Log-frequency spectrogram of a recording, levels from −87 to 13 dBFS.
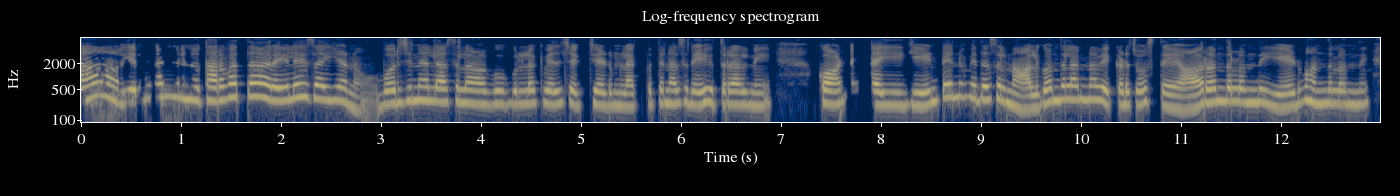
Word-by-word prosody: ఆ! - - +4 0.5
ఎందుకంటే, 330 +6 -4
నేను 300 -2 0
తర్వాత 335 +5 +2 0.3
రియలైజయ్యాను. 290 - +1 0.3
ఒరిజినల్ 280 +3 0
అసలా 260 -2 -1 0.2
గూగుల్‌లోకి 240 +1 -4
వెళ్ళి 230 +1 -1
చెక్ 225 -3 -3
చేయడం, 220 -2 -1
లేకపోతే 225 +3 -6
నా - - +2
స్నేహితురాలిని 230 -2 -1 0.6
కాంటాక్టయ్యి 235 -2 +1 0.3
ఏంటే 270 +9 +1
నువ్విదసలు 310 -3 +1
నాలుగొందలన్నావు, 285 +10 +1
ఇక్కడ 225 0 -2
చూస్తే 235 -3 -2 0.3
ఆరొందలుంది, 260 +2 +1 0.2
ఏడు 215 +3 -2
వందలుంది. 235 -2 -2
255 Hz, 105 wpm, -20 LUFS, 230-290 Hz, 0.6 s, ఆ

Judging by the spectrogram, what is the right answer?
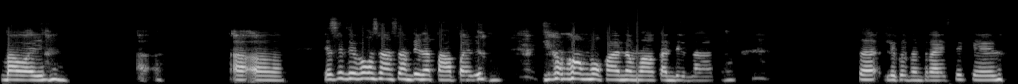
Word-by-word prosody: Bawal 210 -1 +4
yun 210 -3 0 0.7
oo. - - -15 0.8
Oo 200 -1 +1 0.5
kasi 230 +4 -1
'di 260 0 +2
ba 270 - +4
kung 270 -1 +4
saan-saan 245 -2 +2
tinatapal 210 -3 +1
yun, 200 -5 -3 0.4
yung 245 +3 +1
mga 260 0 +5
mukha 225 -2 +2
ng 210 -1 +2
mga 205 -1 +2
kandidato. 185 -1 -6 1.4
Sa 220 -1 +3
likod 210 +1 -3
ng 195 -1 -4
tricycle. 205 +3 -3
210 Hz, 125 wpm, -18 LUFS, 200-230 Hz, 1.4 s, mga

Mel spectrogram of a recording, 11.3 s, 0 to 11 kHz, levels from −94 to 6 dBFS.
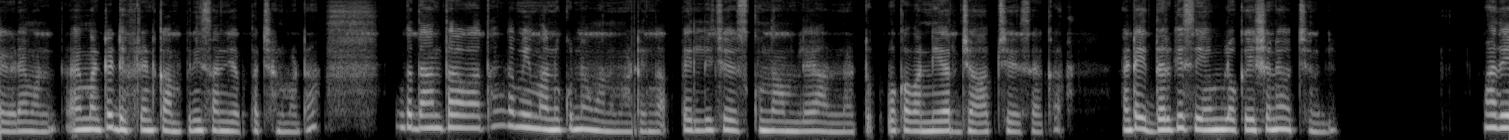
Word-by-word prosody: అయ్యాడమన్ 215 0 -4 0.2
ఏమంటే 255 +3 +5
different 245 0 +1
companies 235 +2 -1
అని 225 -1 0
చెప్పొచ్చనమాట. 210 +1 -9 0.7
ఇంక 310 0 -1
దాని 295 0 +1
తర్వాత 290 -1 -1
ఇంక 350 - -4
మేము 285 -3 +3
అనుకున్నాంనమాట 245 -5 +1
ఇంగా 210 -2 -7
పెళ్లి 245 0 -2
చేసుకుందాంలే 225 -2 -1
అన్నట్టు 205 0 -9 0.2
ఒక 240 - -13
1 220 0 +2
ఇయర్ 230 -2 0
జాబ్ 210 0 -5
చేశాక. 205 -1 -8 0.5
అంటే 255 +3 +4
ఇద్దరికి 250 +5 +3
సేమ్ 250 0 +7
లొకేషనే 250 +1 +2
ఒచ్చింది. 225 -2 -9 1.2
అదే 295 0 +5
235 Hz, 145 wpm, -29 LUFS, 215-255 Hz, 1.2 s, సేమ్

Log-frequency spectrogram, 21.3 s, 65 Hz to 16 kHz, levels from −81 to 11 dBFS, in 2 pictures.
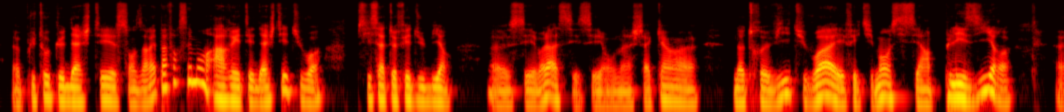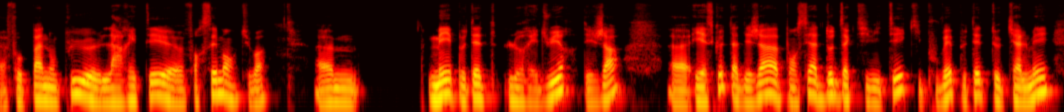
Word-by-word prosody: heu, 95 - -5
plutôt 115 +7 -3
que 120 - -1
d'acheter 110 +1 +1
sans 100 -1 -5
arrêt? 125 +8 0
Pas 215 - +2
forcément 285 +2 0
arrêter 115 -3 +2
d'acheter, 115 - 0
tu 175 -10 -8
vois? 100 -2 -1 0.3
Si - - -7
ça 120 -1 +1
te 115 - 0
fait 115 +1 0
du 110 0 -3
bien, 110 -2 0 0.4
heu, 90 0 -4
c'est 95 +1 -5
voilà, - - +2
c'est - - -11
c'est - - -6
on 90 - -7
a 90 0 -5
chacun, 100 +2 -3
heu, - - -9 0.4
notre 105 0 -1
vie, 125 +12 -2
tu - - -9
vois? 130 +3 +6
Et - - +3
effectivement 100 +7 -1
si 130 +1 -8
c'est 130 -5 -5
un 95 - -3
plaisir, 130 - +2 0.5
heu, 85 - -6
faut 105 +2 -4
pas 120 +2 +3
non 110 -2 +2
plus, 150 +9 +2
heu, - - 0
l'arrêter, 115 +6 +1
heu, 100 -3 +2
forcément, 135 +6 +1
tu 130 - -12
vois? 100 +5 -1 0.5
Hem, 100 0 0 0.7
mais 135 +6 +6
peut-être 125 +1 0
le 115 -2 -2
réduire 130 - +1
déjà, 100 0 +1 0.5
heu, 95 -1 +2
et 115 - +2
est-ce 105 - +1
que 210 - +2
tu 215 - 0
as - - +2
déjà 140 +9 +4
pensé 115 +2 -3
à 150 - +6
d'autres 140 +1 +1
activités 120 - -1
qui 200 - -11
pouvaient 135 +5 0
peut-être 145 -1 -2
te 115 - -1
calmer 115 - +3
115 Hz, 195 wpm, -24 LUFS, 100-135 Hz, 0.7 s, vois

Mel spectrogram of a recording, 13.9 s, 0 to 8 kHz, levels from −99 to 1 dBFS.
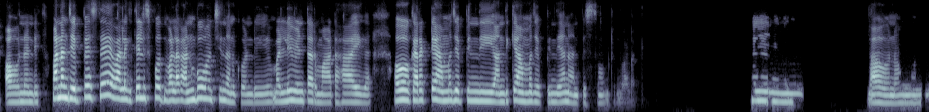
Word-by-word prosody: అవునండి. 185 0 -2 0.3
మనం 280 +2 +10
జెప్పేస్తే 280 +6 +3 0.2
వాళ్ళకి 245 -4 +3
తెలిసిపోతు 265 -1 0
వాళ్ళకు 215 0 +3
అనుభవమొచ్చిందనుకోండి 220 -8 -2 0.3
మళ్ళీ 195 +3 -1
వింటారు 205 -3 -1
మాట 175 +1 -5
హాయిగా. 180 -2 -2 0.4
"ఓహ్! 225 0 +8
కరెక్టె 220 +2 +2
అమ్మ 210 +1 0
జెప్పింది. 210 -1 -2 0.2
అందుకే 195 +4 -4
అమ్మ 195 0 -3
జెప్పిందని 185 +1 -5
అనిపిస్తూ 165 0 -12
ఉంటుంది - - -26
వాళ్ళకి." - - -28 1.7
హ్మ్. 200 -3 -4 1.3
అవునవును. 165 -1 -5
205 Hz, 100 wpm, -24 LUFS, 185-230 Hz, 1.7 s, మనం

